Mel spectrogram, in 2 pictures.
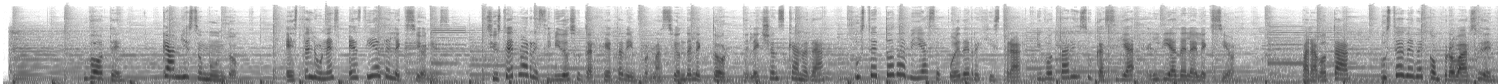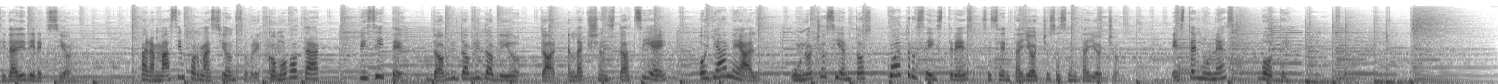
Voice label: election spanish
